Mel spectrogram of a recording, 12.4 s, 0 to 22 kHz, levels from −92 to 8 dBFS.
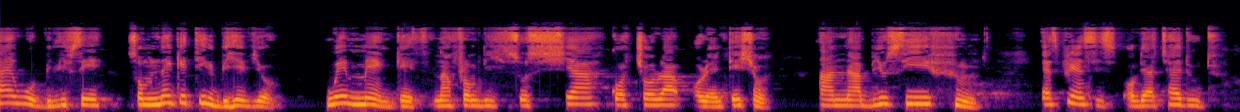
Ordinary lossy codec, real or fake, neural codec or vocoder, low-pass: MP3, 48 kbps; real; none; 10.8 kHz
